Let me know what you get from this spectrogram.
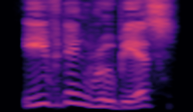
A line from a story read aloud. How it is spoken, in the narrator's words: said Riddle sharply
